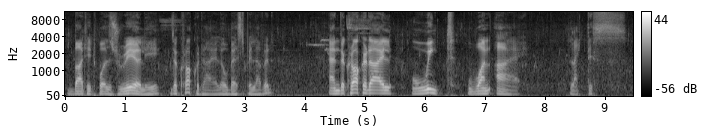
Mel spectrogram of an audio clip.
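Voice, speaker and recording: A man narrating a classic children's story in a slow, theatrical reading style. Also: fairly low pitch, background noise.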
